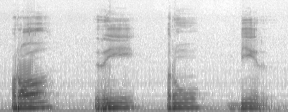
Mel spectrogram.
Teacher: Bukan hilang getarannya, tapi tipis getarannya.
